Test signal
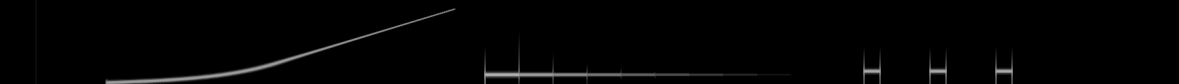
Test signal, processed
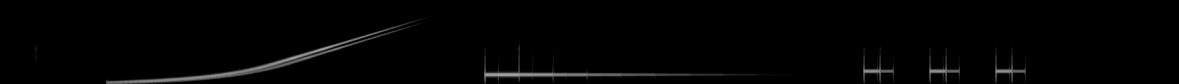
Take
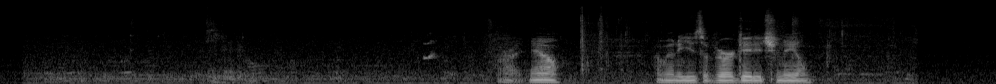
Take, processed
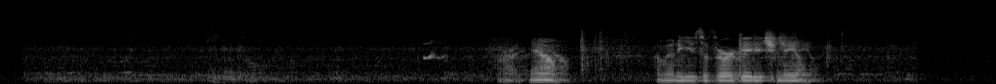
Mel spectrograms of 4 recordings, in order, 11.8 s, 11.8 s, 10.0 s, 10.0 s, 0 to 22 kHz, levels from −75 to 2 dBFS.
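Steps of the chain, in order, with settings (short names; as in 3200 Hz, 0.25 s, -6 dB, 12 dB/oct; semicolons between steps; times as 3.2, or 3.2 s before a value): speaker cabinet 140–4300 Hz, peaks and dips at 600 Hz -3 dB, 1300 Hz +6 dB, 2000 Hz +9 dB; on a send: echo 0.132 s -12 dB; on the sum: gain -5 dB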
